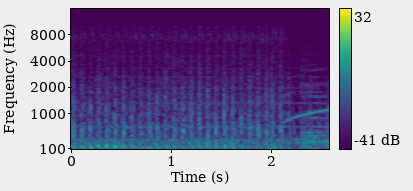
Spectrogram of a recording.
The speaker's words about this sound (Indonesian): Kali ini terjadi kebakaran di hutan. Helikopter pun dikerahkan.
